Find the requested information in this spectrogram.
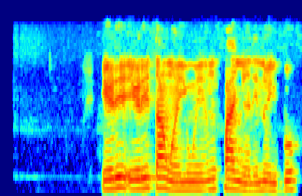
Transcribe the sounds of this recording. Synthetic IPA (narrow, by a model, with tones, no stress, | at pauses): e˧ɾe˦e˧ɾe˦ta˦˨w̃ɔ̃˧i˧w̃ẽ˧ŋ̩˦k͡pa˦˨ɲã˨nĩ˨˦nũ˦i˧ɡ͡bo˦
